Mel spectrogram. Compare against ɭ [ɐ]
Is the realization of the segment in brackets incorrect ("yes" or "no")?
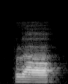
yes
